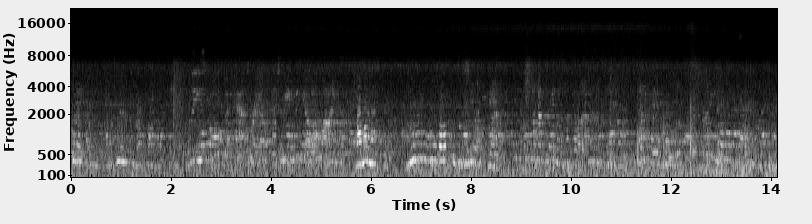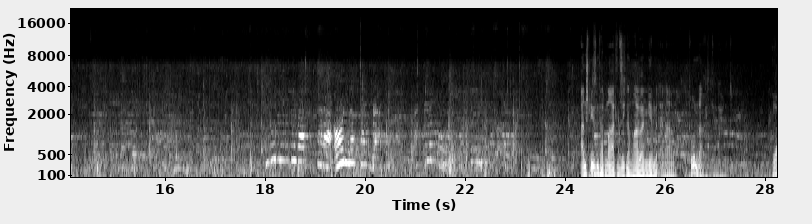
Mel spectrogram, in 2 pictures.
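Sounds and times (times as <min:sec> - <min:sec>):
crowd chatter in a busy train station: 0:00.0 - 0:28.2
speech: 0:19.4 - 0:20.4, 0:24.4 - 0:27.0
low rail rumble of trains: 0:24.2 - 0:28.2.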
